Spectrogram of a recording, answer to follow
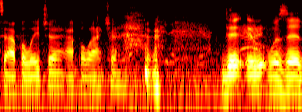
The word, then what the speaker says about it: Appalachia: it's like southeast ohio um kind of in appalachia which i learned is the correct way to pronounce appalachia appalachia did it was it a high school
